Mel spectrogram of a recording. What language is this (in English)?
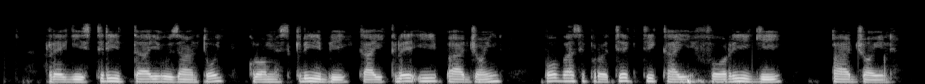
Esperanto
